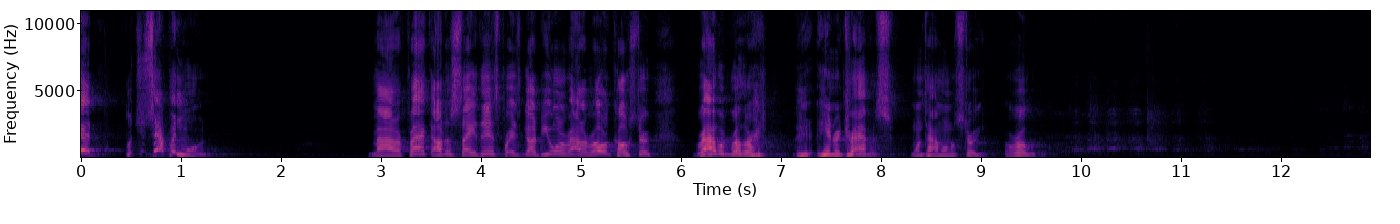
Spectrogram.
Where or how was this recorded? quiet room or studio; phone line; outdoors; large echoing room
large echoing room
